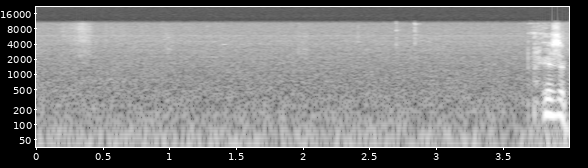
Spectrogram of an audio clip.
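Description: A computer mouse button clicking once about a third of a second in, then two fainter clicks a little before the end, over a low steady hum.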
